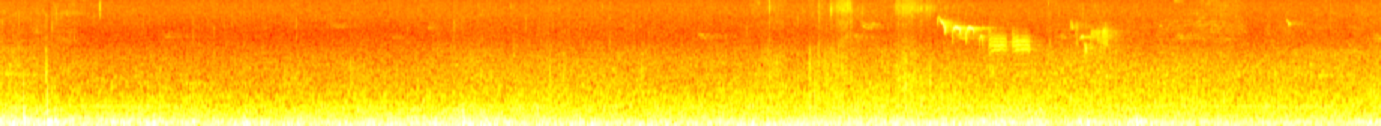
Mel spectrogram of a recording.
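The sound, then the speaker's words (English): Steady low rushing water fills the scene, and a few brief, faint bird chirps flutter high above it near the end. “When there's water, there's birds.”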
